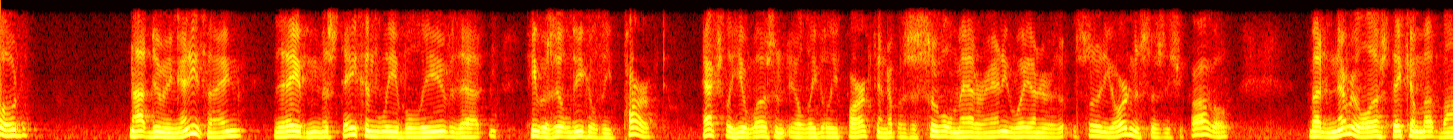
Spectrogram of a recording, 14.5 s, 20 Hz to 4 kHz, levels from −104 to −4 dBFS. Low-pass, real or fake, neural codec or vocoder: 3.6 kHz; fake; codec, 16 kHz, 8 kbps, FunCodec, trained on Chinese and English, 25 frames a second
